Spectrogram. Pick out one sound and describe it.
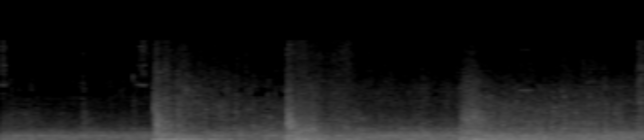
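Explosions boom and crash in a video game.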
